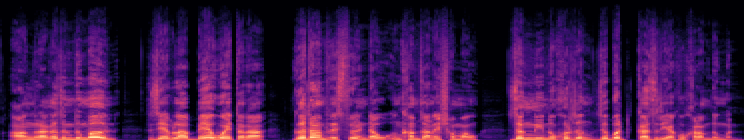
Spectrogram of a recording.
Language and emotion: Bodo, angry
